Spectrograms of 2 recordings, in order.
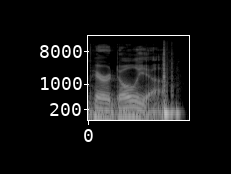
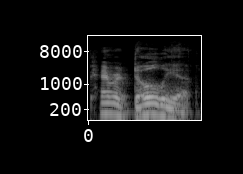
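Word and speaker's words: pareidolia: say it could simply be a case of peridolia peridolia that's how you pronounce that word I was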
